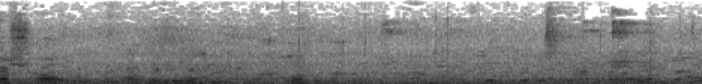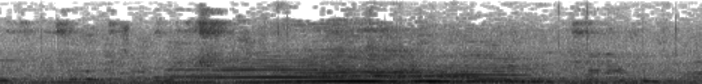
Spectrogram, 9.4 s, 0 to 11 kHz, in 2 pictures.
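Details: Cattle at Aftabganj livestock market, Dinajpur, Bangladesh, among Friesian and crossbred bull calves on 21 February: one loud, long, wavering moo swelling in the second half, above steady background talk and crowd noise.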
